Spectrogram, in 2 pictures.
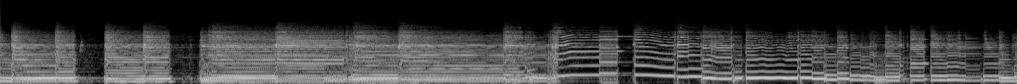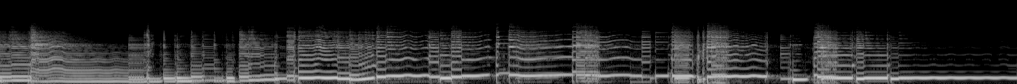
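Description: electric guitar

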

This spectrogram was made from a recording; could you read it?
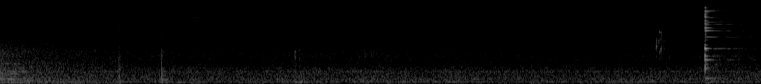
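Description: water poured into wine

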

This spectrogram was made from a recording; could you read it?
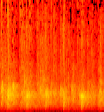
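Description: audience hand clapping

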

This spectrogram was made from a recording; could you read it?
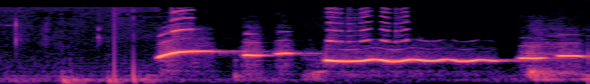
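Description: man whistling a tune

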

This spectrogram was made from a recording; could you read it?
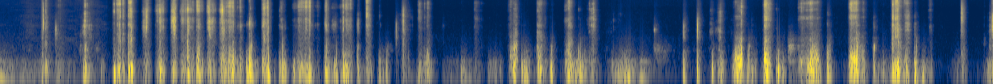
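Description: pencil being sharpened

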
